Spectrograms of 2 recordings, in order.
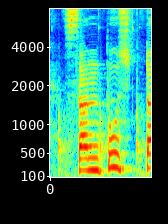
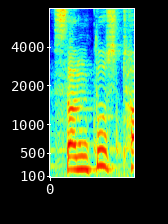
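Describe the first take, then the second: First: संतुष्ट slowly, ending in a plain ट; no puff of air on the final ट of संतुष्ट; slow corrected संतुष्ट, san-tush-ta; unaspirated ending. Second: संतुष्ट misread with ठ at the end, san-tush-tha; wrong संतुष्ट ending in an aspirated tha. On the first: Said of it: "संतुष्ट होता है". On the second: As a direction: puff air on the last consonant of संतुष्ट. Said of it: "संतुष्ट नहीं होता है". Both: Shown as a demonstration.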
